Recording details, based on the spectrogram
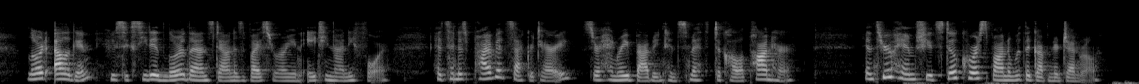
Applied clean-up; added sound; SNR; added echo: none; none; none; none.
